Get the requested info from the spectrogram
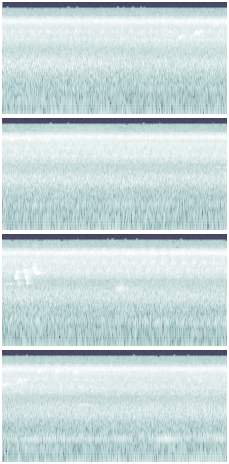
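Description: Steady background hiss, with a few faint short chirps.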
